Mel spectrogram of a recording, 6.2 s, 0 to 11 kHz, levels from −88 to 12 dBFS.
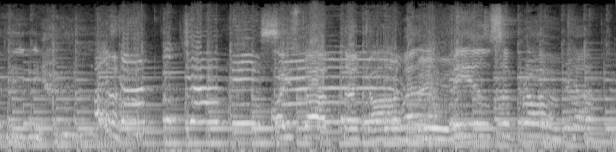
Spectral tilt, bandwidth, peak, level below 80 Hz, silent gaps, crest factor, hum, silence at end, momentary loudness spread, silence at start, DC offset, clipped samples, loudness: -4.5 dB/octave; 11 kHz; 0 dBFS; -34 dBFS; none; 8 dB; none; 0 s; 6 LU; 0 s; under 0.1%; 2%; -7 LUFS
